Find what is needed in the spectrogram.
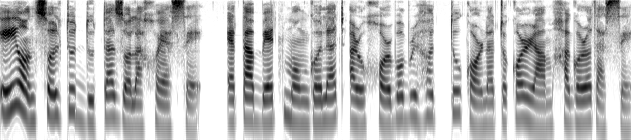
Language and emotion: Assamese, neutral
